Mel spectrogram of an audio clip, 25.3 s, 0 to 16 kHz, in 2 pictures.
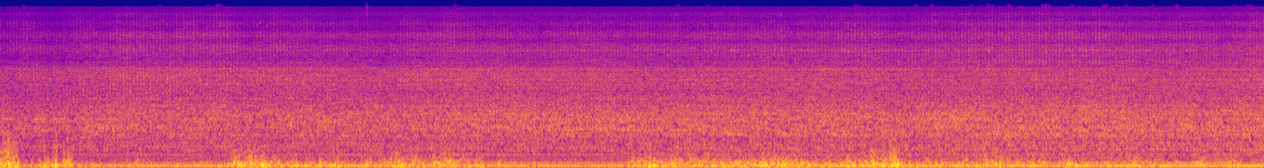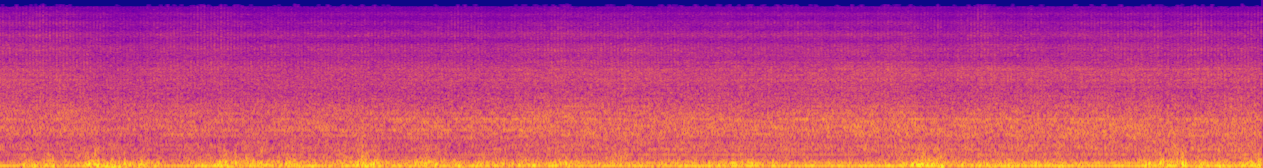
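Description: John Deere 1032 two-stage snowblower, modified with a 16 hp engine, running steadily under load while throwing snow. The engine's low, even note grows a little louder as the machine comes closer.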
